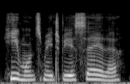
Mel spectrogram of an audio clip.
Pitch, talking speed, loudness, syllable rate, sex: 215 Hz, 320 wpm, -16 LUFS, 6.7 syllables/s, female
